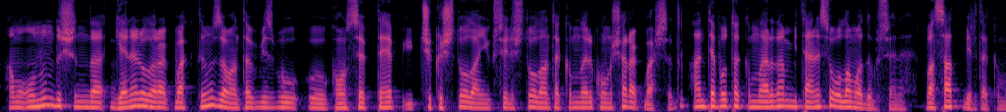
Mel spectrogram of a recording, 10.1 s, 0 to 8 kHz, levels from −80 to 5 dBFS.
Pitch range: 130-165 Hz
